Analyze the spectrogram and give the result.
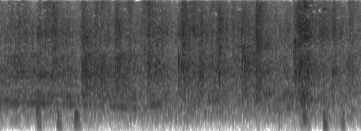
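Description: A crowd applauds an audience member, dense overlapping claps forming a continuous bright wash of sound that holds at an even, moderately loud level throughout, with a few faint voices mixed in.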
